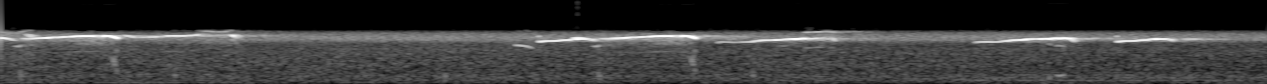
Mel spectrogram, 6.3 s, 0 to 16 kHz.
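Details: High, whistled piping from a female bald eagle at her nest, calling to her mate who had just delivered a fish, June 9, 2017; slurred rising notes come in short bursts separated by pauses of about a second.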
